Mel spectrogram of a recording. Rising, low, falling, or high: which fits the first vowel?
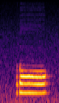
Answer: high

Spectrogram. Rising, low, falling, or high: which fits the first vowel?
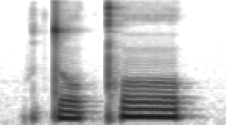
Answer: low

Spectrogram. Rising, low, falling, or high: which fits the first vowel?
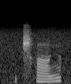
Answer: rising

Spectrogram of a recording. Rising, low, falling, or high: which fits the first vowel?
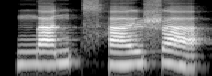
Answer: rising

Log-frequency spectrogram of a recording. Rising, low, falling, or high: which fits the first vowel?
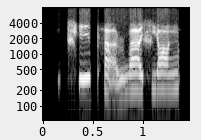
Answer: high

